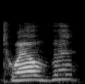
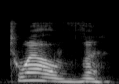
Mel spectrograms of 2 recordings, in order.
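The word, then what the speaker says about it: twelve: Ok, 11, 12, ahí es donde se tiene que oír el V, como les mencioné. 12, 12.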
